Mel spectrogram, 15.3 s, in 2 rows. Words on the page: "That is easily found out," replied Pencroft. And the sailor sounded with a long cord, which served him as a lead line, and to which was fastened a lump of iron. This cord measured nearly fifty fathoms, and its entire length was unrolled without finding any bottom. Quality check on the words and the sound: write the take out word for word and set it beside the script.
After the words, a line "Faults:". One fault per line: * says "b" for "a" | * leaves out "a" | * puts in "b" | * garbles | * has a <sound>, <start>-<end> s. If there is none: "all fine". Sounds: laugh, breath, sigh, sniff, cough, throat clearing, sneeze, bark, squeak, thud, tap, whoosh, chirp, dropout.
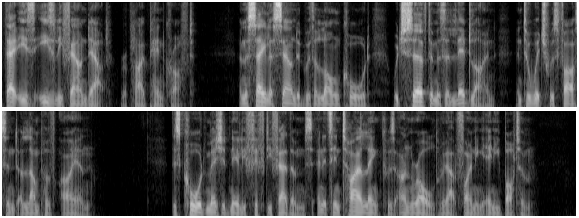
"That is easily found out," replied Pencroft. And the sailor sounded with a long cord, which served him as a lead line, and to which was fastened a lump of iron. This cord measured nearly fifty fathoms, and its entire length was unrolled without finding any bottom.
Faults:
all fine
